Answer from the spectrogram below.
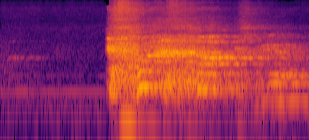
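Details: Person with frequent cough during a non-medical spiritual session that blames a spirit; a sudden harsh cough with rough, throaty voicing that trails off after a quiet lead-in.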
